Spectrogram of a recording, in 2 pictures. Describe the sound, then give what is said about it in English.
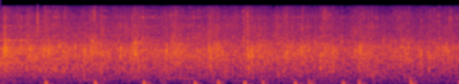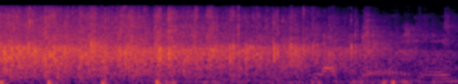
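Sustained applause from a church audience welcoming a guest, a dense, even patter of many hands that stays strong and then slowly fades toward the end. “If you would, put your hands together and make a lot of noise. Give Helen Burns a welcome today.”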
